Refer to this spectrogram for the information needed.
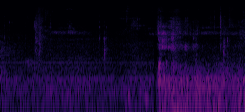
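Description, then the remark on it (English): Someone bites into a Whopper burger and chews, soft squishy mastication sounds followed by a louder, fuller crunching bite partway through, with no talking. “I'm going to bite it again.”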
